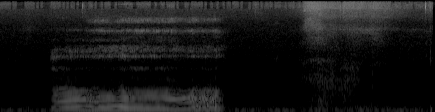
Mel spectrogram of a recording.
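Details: Snoring: one loud, steady, deep droning snore lasting about two seconds, then a quiet breath out.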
